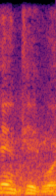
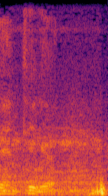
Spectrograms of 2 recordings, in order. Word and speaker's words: Antigua: and we're leaving Antigua it's not pronounced Antigua it's Antigua and there's one ship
